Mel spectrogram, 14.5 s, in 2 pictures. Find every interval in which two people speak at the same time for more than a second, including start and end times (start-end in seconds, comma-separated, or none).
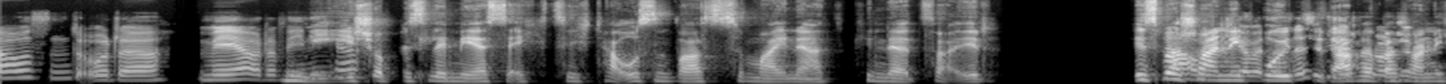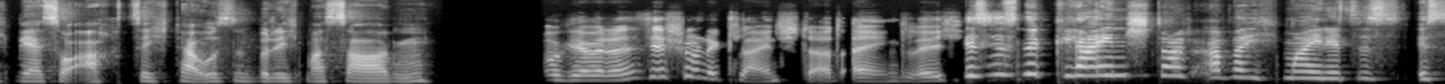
5.8-7.1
